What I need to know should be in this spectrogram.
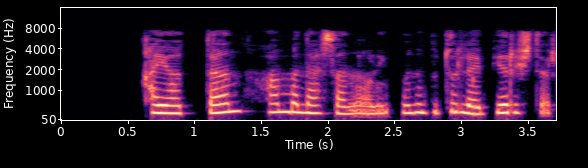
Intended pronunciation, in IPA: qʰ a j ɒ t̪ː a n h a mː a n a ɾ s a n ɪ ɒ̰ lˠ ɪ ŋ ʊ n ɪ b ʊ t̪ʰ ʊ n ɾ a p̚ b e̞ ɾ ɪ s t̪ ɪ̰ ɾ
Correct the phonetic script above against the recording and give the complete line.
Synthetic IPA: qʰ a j ɒ t̪ː a n h a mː a n a ɾ s a n ɪ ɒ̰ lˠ ɪ ŋ ʊ n ɪ b ʊ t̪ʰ ʊ n l a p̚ b e̞ ɾ ɪ ʃ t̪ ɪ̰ ɾ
